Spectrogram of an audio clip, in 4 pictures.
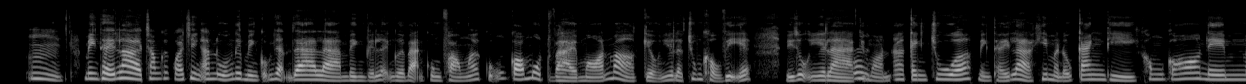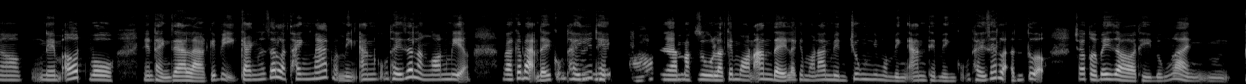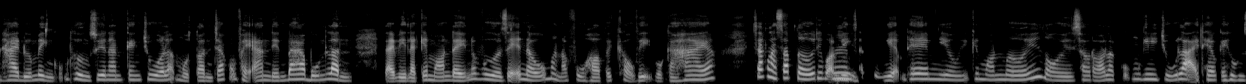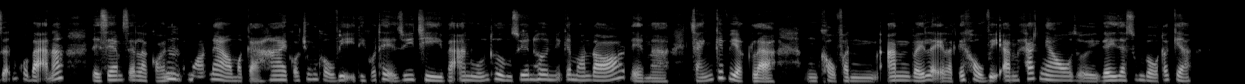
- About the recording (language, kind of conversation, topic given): Vietnamese, advice, Làm sao để cân bằng chế độ ăn khi sống chung với người có thói quen ăn uống khác?
- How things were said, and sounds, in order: other background noise; tapping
